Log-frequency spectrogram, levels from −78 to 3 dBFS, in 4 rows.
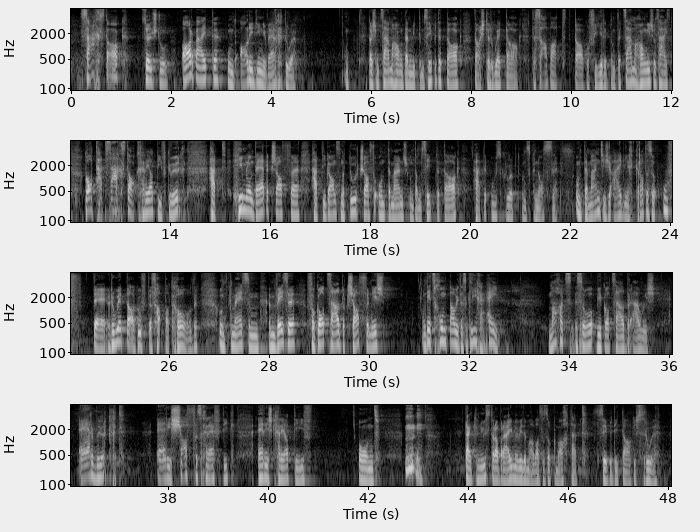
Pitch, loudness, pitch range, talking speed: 130 Hz, -24 LUFS, 115-145 Hz, 165 wpm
